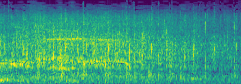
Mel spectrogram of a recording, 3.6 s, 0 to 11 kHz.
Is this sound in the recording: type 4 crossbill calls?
no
